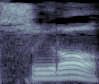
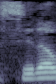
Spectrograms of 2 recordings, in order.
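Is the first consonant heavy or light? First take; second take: heavy; light. First: The s sound is thick and heavy. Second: The s sound is thin and light. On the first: The speaker calls it right. "একটু মোটা ভাবে" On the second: The speaker calls it wrong. "সিরা বললে সিনের মতো হয়ে যাবে এটা ভুল হয়ে যাবে"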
